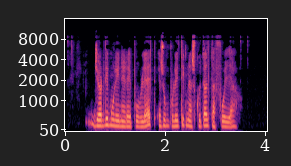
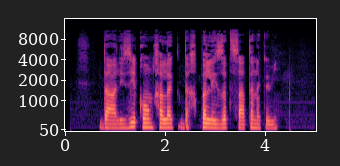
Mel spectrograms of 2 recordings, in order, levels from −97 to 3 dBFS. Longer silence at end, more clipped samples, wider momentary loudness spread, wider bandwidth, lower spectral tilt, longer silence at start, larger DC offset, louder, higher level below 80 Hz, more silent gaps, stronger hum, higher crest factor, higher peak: second, 0.65 s vs 0.8 s; neither; second, 6 LU vs 10 LU; second, 9.6 kHz vs 11.5 kHz; about the same, -4.5 dB/octave vs -5.5 dB/octave; second, 0.1 s vs 0.7 s; neither; about the same, -23 LUFS vs -24 LUFS; about the same, -66 dBFS vs -68 dBFS; neither; neither; about the same, 20 dB vs 22 dB; about the same, -4 dBFS vs -2 dBFS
